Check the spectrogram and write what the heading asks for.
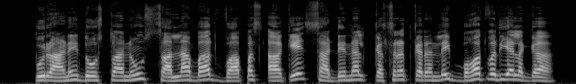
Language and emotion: Punjabi, happy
